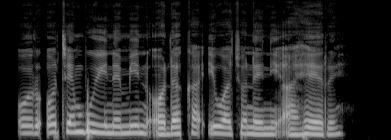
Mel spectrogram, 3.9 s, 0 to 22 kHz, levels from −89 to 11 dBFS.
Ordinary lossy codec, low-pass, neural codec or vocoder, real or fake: none; none; none; real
